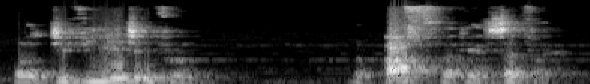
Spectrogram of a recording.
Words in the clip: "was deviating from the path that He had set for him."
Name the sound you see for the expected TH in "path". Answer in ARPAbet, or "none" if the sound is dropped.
S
